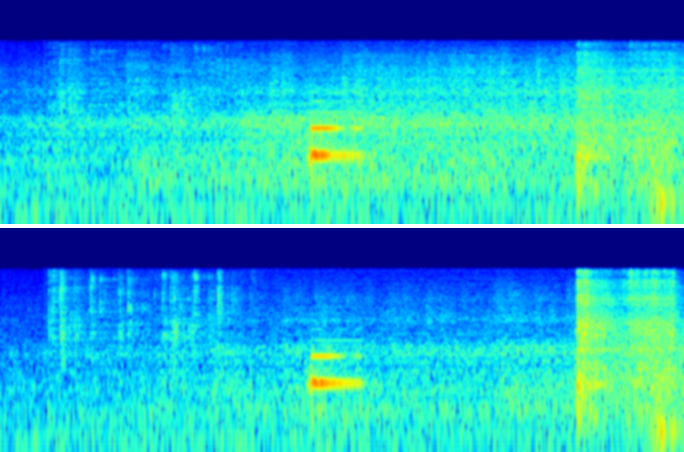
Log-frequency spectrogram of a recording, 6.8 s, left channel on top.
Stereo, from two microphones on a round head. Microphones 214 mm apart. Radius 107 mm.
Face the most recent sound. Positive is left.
turn(degrees=-50)  # may be behind; listen again after turning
